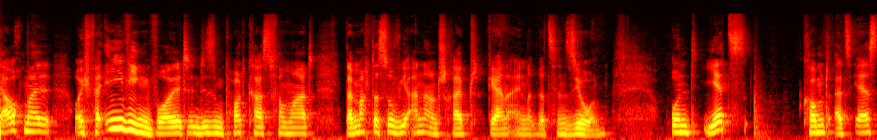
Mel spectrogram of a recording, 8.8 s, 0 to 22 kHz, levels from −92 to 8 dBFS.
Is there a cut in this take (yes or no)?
no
